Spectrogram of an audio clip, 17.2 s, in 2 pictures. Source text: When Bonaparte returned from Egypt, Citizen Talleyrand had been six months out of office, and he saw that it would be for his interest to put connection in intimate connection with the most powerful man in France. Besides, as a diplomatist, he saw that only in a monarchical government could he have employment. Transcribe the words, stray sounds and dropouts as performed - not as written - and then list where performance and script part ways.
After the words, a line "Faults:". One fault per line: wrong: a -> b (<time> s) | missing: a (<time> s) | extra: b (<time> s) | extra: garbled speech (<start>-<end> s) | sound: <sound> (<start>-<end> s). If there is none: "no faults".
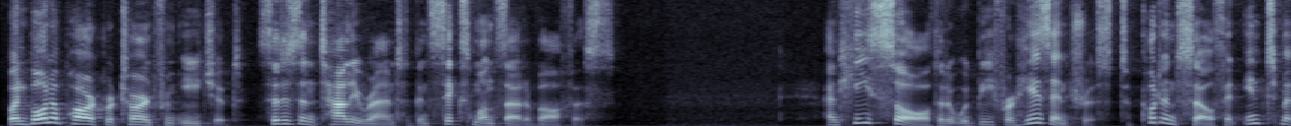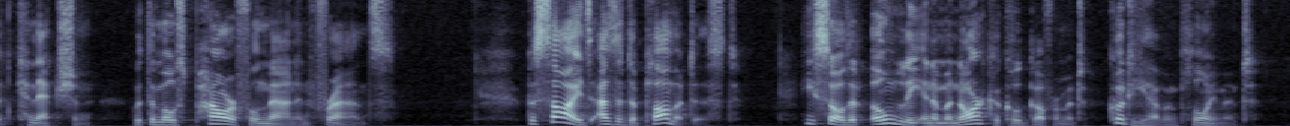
When Bonaparte returned from Egypt, Citizen Talleyrand had been six months out of office, and he saw that it would be for his interest to put himself in intimate connection with the most powerful man in France. Besides, as a diplomatist, he saw that only in a monarchical government could he have employment.
Faults:
wrong: connection -> himself (7.8 s)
